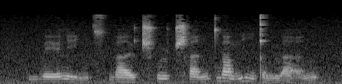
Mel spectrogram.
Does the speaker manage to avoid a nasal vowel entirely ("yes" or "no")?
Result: yes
